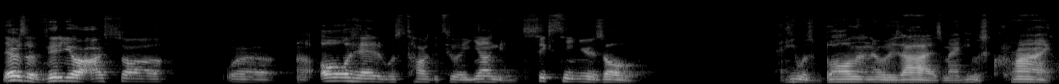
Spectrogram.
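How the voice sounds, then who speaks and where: A man's voice: medium pitch, fairly even intonation, a little slow, fairly bright tone, low-quality recording. A man in his thirties with an American accent, co-hosting a podcast discussion, talking emphatically, repeating himself and swearing freely. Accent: American English. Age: 30s. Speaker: podcast co-host. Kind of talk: impassioned casual discussion.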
